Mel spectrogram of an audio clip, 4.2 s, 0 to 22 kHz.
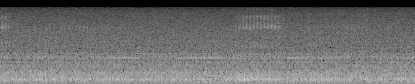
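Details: Heidi, an adopted domestic cat, purring while being massaged during a sun bath on November 19, 2020; a steady low rumbling purr with a brighter surge near the middle of the breath.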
